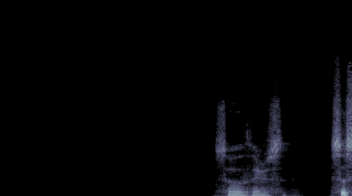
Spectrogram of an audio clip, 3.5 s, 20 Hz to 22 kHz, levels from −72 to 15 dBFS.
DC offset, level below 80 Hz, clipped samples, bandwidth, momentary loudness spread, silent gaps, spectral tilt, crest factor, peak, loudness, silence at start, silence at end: under 0.1%; -58 dBFS; under 0.1%; 15.5 kHz; 10 LU; 3.03-3.27 s; -3.5 dB/octave; 24 dB; -4 dBFS; -26 LUFS; 2.15 s; 0 s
